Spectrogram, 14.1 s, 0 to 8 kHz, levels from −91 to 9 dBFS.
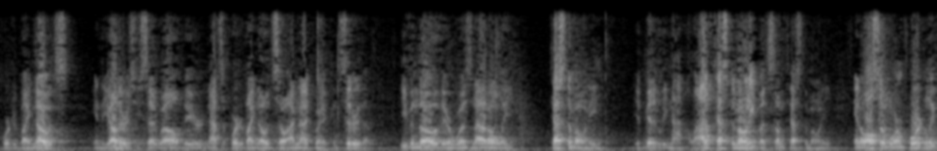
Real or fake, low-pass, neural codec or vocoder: real; 7.2 kHz; none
